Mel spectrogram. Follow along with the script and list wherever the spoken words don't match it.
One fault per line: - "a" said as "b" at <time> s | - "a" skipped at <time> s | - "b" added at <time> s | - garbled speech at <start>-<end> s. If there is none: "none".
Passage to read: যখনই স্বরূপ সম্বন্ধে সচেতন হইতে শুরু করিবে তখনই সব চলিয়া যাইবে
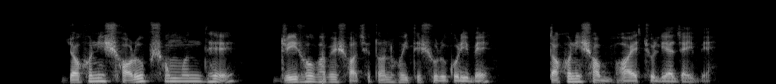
- "দৃঢ়ভাবে" added at 2.8 s
- "ভয়" added at 6.1 s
